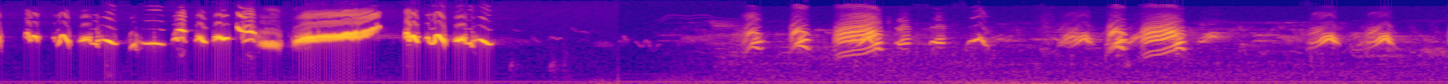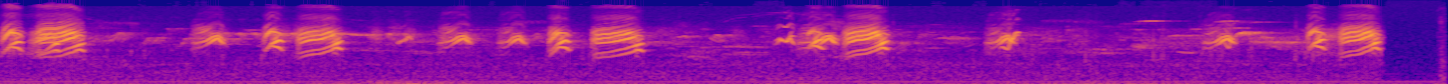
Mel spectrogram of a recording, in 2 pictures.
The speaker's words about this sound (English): All right, closing out the backyard birds, the city birds, here is the second to last one, the house finch.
